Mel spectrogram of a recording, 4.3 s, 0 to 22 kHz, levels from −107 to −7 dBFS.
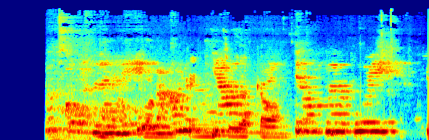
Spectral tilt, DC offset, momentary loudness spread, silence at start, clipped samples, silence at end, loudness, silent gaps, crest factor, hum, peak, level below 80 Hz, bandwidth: -6.5 dB/octave; under 0.1%; 8 LU; 0.45 s; under 0.1%; 0 s; -13 LUFS; none; 12 dB; none; 0 dBFS; -48 dBFS; 14.5 kHz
